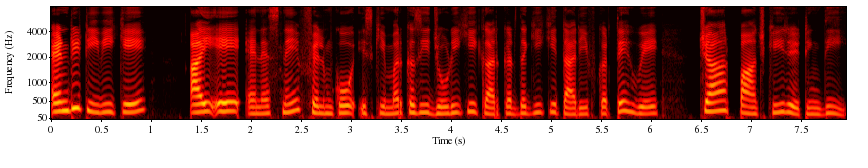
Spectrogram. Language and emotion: Urdu, neutral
